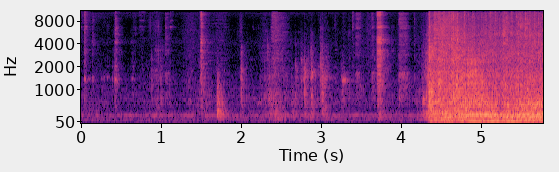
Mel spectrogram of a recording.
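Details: 1972 Harley-Davidson Ironhead Sportster XLCH V-twin after case repair and motor rebuild (it had come in with a kick starter that would not turn the motor); after clicks and handling it fires and settles into a strong, steady idle: normal idle.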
